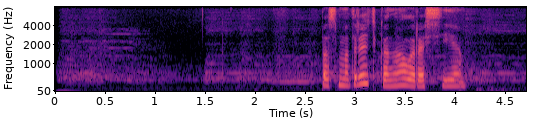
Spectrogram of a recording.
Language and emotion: Russian, neutral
